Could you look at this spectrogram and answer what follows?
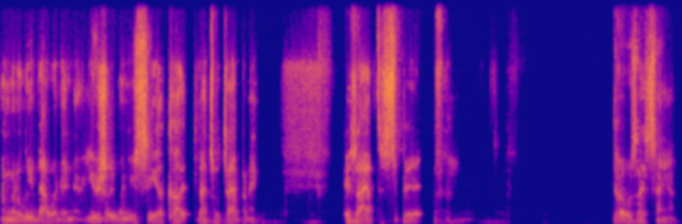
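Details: Adult man two years after total laryngectomy for cancer with radiation and chemotherapy, breathing through a neck stoma and speaking with a tracheoesophageal puncture voice prosthesis and an HME: tracheoesophageal speech.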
